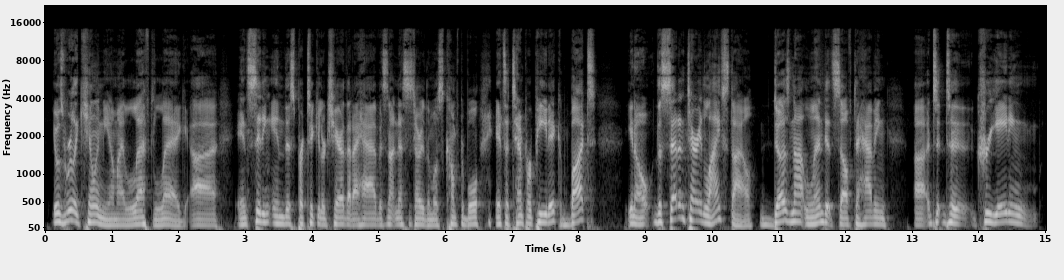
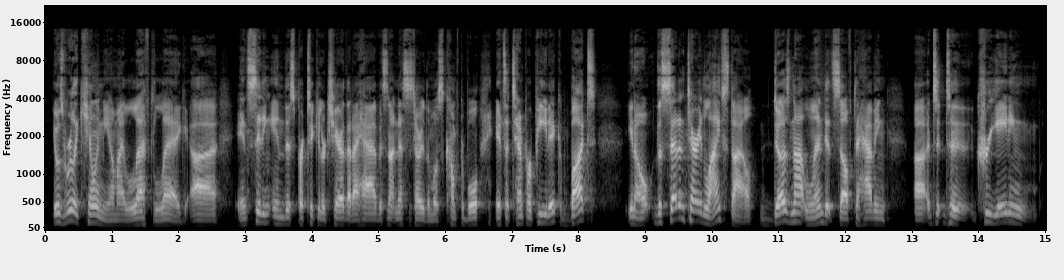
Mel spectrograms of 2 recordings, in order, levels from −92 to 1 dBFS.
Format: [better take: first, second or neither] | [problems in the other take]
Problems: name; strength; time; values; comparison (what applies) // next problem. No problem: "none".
first | thin; very; fading below 450 Hz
